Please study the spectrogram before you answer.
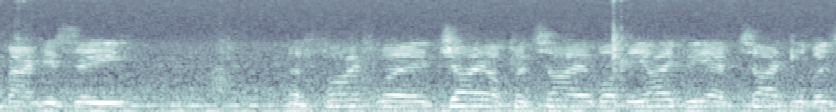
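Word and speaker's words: Opetaia: Opataya.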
